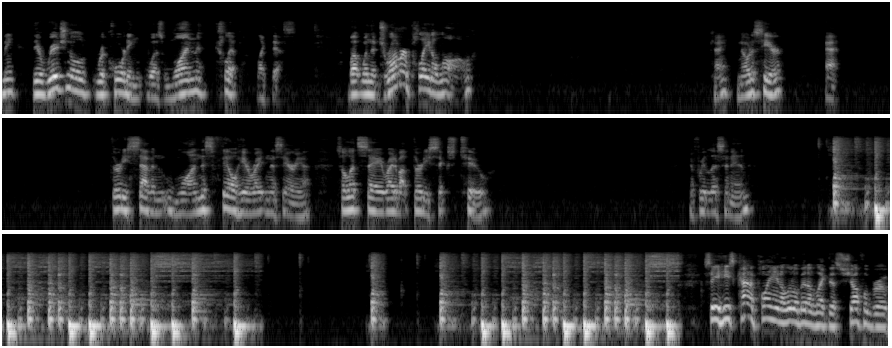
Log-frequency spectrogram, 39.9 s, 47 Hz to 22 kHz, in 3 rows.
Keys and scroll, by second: 9.0 super+z, 11.4 t, 20.9 shift+super+z, 21.5 shift+super+z, 22.9 r, 24.3 F7, 25.5 space, 30.5 space, 36.7 space.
